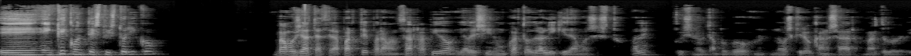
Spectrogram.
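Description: With light background noise behind him, a man talks at a very fast pace and his loudness swings widely. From Spain, Castile. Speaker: retired literature professor. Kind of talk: workshop lecture. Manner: animated. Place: classroom. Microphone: podium.

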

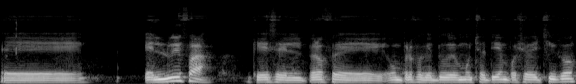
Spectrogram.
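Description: Against a quiet background, a man talks in a fairly low pitch with a dark, mellow tone and fairly even intonation. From Argentina, La Plata; Argentina. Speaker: youth football player; interviewee. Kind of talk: casual chat. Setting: Instagram live video call. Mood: calm, grateful. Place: home room. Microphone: earbuds.

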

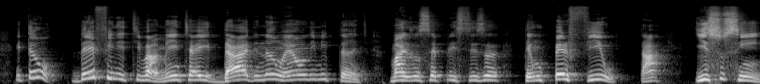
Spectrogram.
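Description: Over a quiet background, a man with a high voice talks at a fairly slow pace with lively intonation. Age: 50s. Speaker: international trade instructor and channel host; international trade instructor, channel host. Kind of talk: video lesson. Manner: casual, frequent 'tá?' tags. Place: office. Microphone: lapel.

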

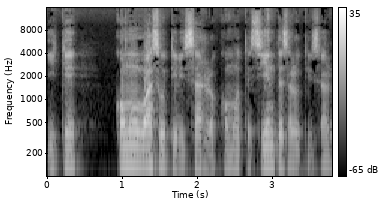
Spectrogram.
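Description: A man's fairly low voice, dark and mellow in tone, with fairly even intonation

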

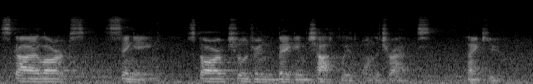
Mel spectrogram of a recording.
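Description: A man's fairly slow speech, with ordinary pitch variation, comes through noticeable background noise. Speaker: poet reading his selected poems; poet. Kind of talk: poetry reading at a live event, reading poems aloud. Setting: outdoor plaza event with audience. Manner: measured, expressive and rhythmic, with dramatic pauses and a shift in intensity. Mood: calm, measured, solemn. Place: street. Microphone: podium.

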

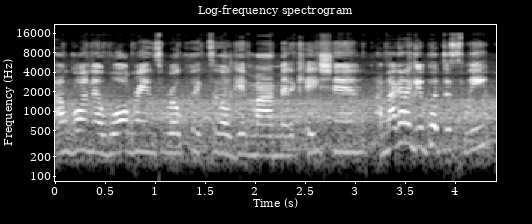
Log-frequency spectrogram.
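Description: Loud noise fills the background. Through it, a woman speaks at a moderate pace. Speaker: vlogger. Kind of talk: casual vlog chat. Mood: nervous. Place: car. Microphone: phone near.

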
